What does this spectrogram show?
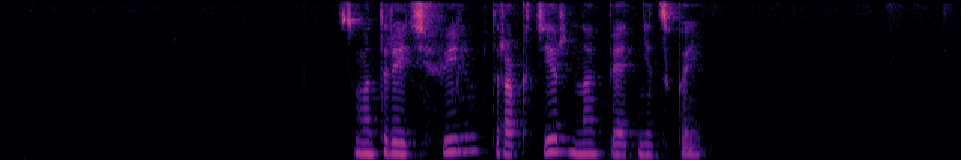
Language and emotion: Russian, neutral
